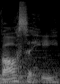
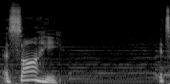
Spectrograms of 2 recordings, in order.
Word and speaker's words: Asahi: So Fandaniel, in the guise of Asahi, was playing both sides against each other the entire time. Asahi? I've been saying Asah. It's Asahi. Like Lahi Asahi.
